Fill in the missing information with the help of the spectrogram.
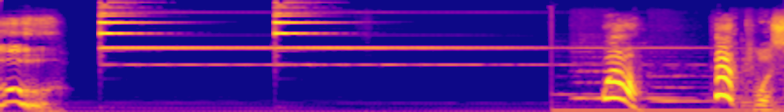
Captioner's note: dinging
